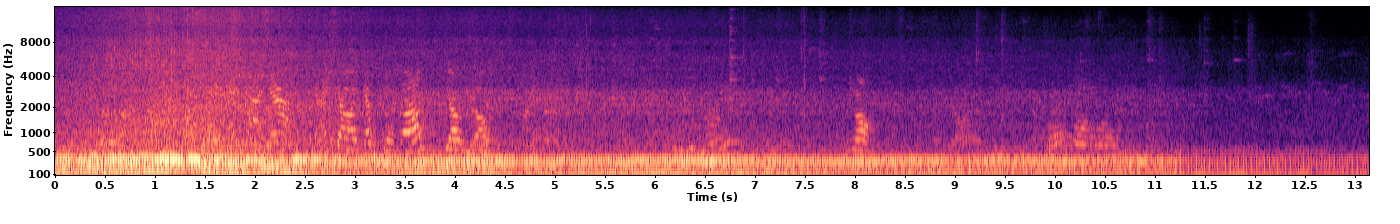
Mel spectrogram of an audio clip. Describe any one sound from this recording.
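Spoons clink against bowls.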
